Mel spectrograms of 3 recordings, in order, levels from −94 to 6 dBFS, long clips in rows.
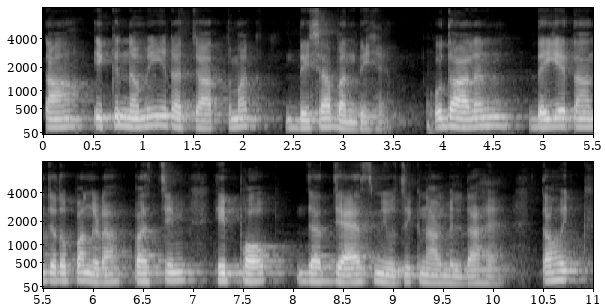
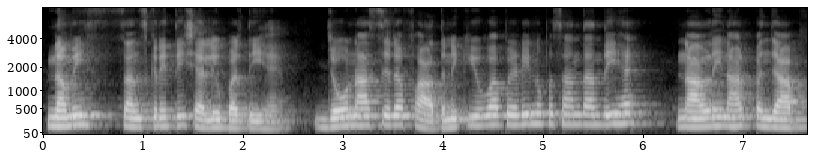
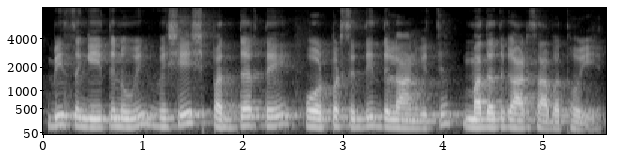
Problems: none marked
